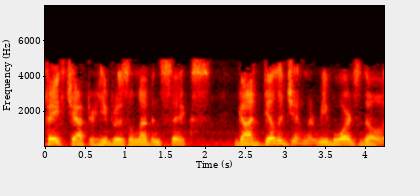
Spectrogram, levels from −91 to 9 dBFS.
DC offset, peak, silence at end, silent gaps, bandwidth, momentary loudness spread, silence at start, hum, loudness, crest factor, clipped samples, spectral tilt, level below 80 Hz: under 0.1%; -6 dBFS; 0 s; none; 5.2 kHz; 7 LU; 0 s; none; -24 LUFS; 18 dB; under 0.1%; -11 dB/octave; -56 dBFS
